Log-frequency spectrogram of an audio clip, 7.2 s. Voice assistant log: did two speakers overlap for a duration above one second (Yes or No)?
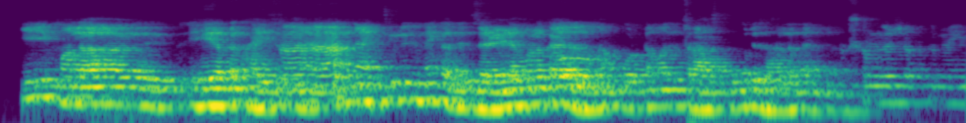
No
